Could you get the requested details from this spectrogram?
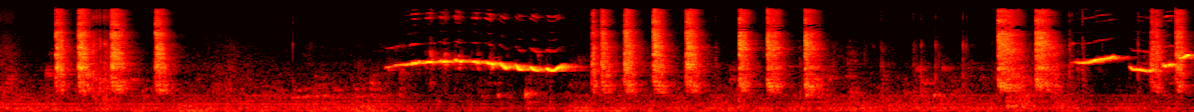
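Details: White-rumped shama female in heat calling for a male: a long, clear whistle gently falling in pitch, surrounded by rapid runs of harsh rasping bursts and a final short whistled flourish.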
